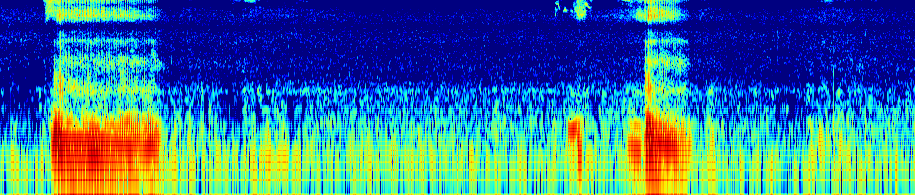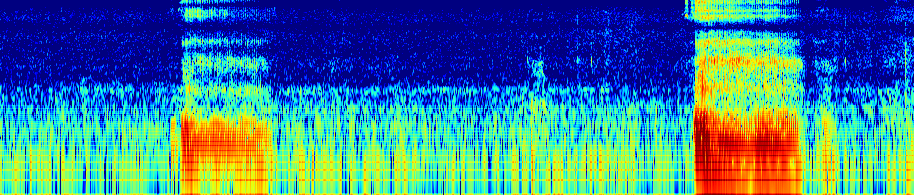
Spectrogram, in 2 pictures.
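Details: Sleeping dog (tagged puppy) snoring: soft, low rumbling snores every few seconds, unevenly spaced, with quiet breaths between them.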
